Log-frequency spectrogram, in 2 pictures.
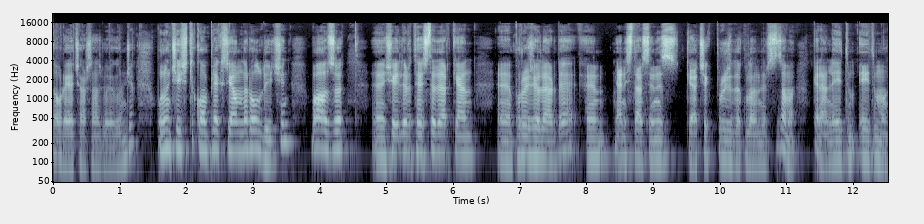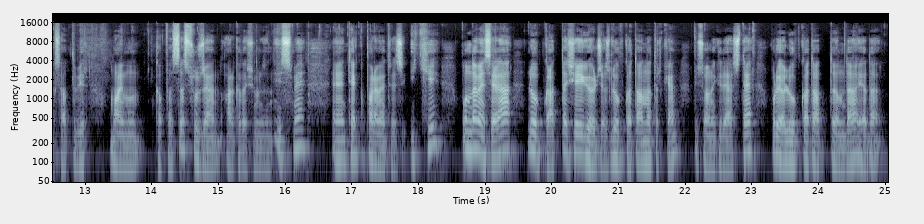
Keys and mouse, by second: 0.0 middle drag, 1.1-1.6 middle drag, 2.4-2.7 middle drag, 19.1 Tab, 19.5-21.1 middle drag, 23.1 ctrl+r.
